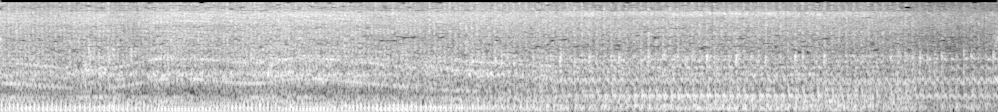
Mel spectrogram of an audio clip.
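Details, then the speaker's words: Mitsubishi Adventure diesel idling, with the power steering and alternator belts removed and the pump and water pump checked OK by hand: steady rough whirring rumble. The timing belt idler bearings are judged worn, and the timing belt and bearings need replacing. "Pwede pa kasing panggalingan ng ingay yung mga bearing dito sa timing belt niya."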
